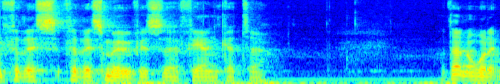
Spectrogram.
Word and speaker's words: fianchetto: A lot of people say fianchetto because it's spelt with a CH, but in Italian that is pronounced k, not ch, as it would be in English.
